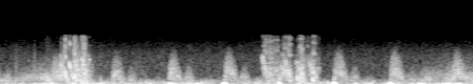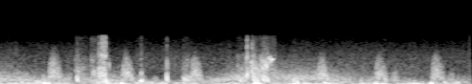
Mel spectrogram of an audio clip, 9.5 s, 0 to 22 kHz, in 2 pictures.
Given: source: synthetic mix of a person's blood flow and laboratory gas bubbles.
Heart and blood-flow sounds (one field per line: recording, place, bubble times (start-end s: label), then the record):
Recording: Doppler ultrasound of blood flow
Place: subclavian vein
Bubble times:
0.48-0.54 s: bubbles
0.59-0.98 s: bubbles
2.64-3.24 s: bubbles
5.51-5.88 s: bubbles
6.13-6.23 s: bubbles
6.41-6.48 s: bubbles
6.58-6.71 s: bubbles
7.12-7.53 s: bubbles
7.67-7.85 s: bubbles
From the record:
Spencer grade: 2 (many but less than half of the cardiac periods contain bubble signals, singularly or in groups)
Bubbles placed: anywhere in the cardiac cycle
